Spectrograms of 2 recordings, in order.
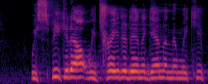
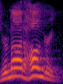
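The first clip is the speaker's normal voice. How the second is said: louder, emphatic parent shutting it down; firm parental scolding; 8 dB louder than usual. Acted. Parent telling kids to go to sleep, firm scolding.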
